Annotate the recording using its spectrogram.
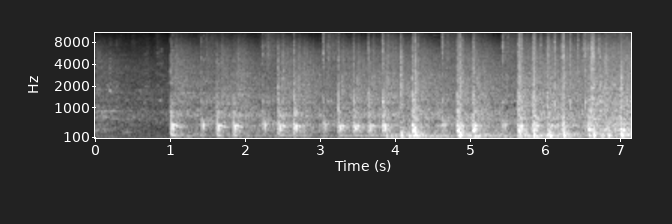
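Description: A drumline beats snare and bass drums in a fast rhythm.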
